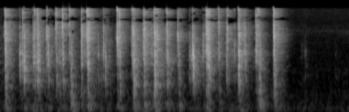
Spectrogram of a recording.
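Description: Fingertips type quickly on the plastic keycaps of a black backlit mechanical keyboard. The result is a fast run of bright, crisp clicks that stops abruptly just after two seconds, leaving near silence.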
